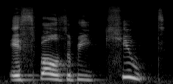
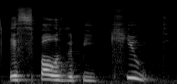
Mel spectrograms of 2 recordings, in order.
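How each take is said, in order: Both takes have the same delivery.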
